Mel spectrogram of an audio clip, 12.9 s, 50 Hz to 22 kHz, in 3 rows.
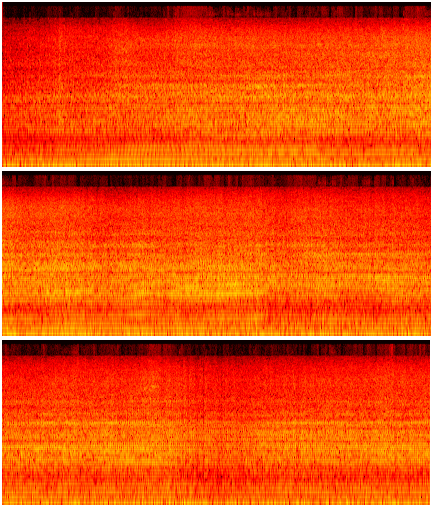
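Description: A 2021 Triumph Speed Triple 1200 RS sport motorcycle revs up hard, its pitch climbing steadily through the gears, loud and continuous with no one speaking.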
